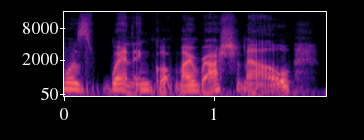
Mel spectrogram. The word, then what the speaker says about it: Rationale: R-A-T-I-O-N-A-L-E, Rationale.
